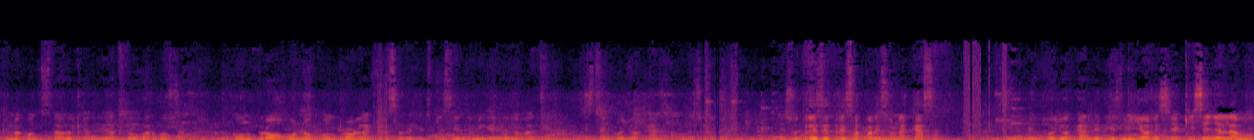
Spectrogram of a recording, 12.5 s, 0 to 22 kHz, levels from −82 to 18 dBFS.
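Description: Loose connector crackle hits at 3.74–3.86 s, 6.95–7.37 s and 9.64–10.06 s: a flaky contact chopping the signal, giving ragged bursts of scratchy crackle.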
